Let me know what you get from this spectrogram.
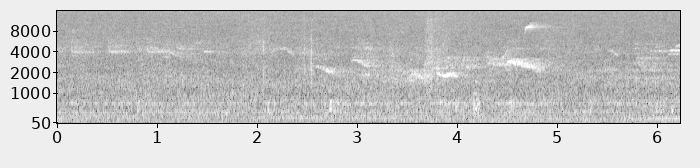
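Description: Near silence: faint outdoor ambience with a few soft bird chirps around the middle.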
